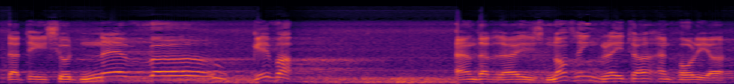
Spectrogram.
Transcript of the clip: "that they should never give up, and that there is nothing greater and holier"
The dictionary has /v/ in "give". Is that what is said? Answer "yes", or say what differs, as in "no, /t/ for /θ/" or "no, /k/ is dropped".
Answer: yes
